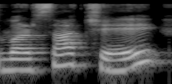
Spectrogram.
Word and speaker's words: Versace: So anybody anybody who doesn't know would probably read it like but it's Versace. So it's because they are different languages.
